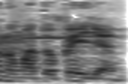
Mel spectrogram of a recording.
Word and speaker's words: onomatopeya: Onimatopeya. Perdón, eso es onomatopeya.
